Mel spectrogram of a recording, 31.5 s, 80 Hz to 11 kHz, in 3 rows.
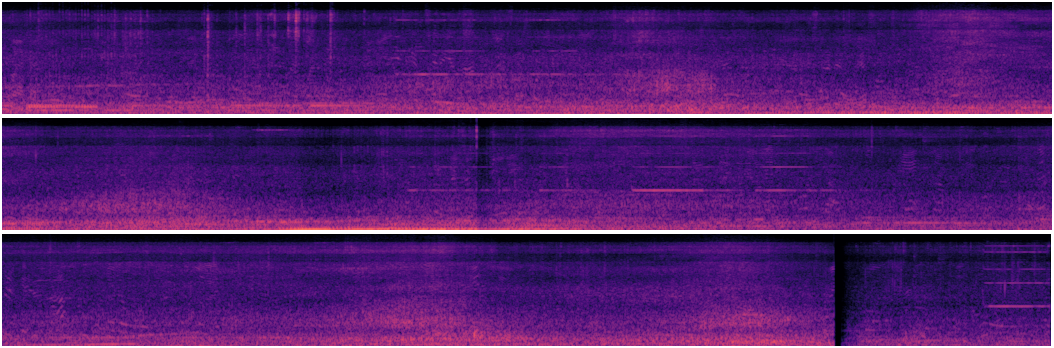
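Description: Busy city street ambience: passers-by talking and traffic running. A car passes close about 13 seconds in, the loudest moment, and the sound drops out briefly just before the end.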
